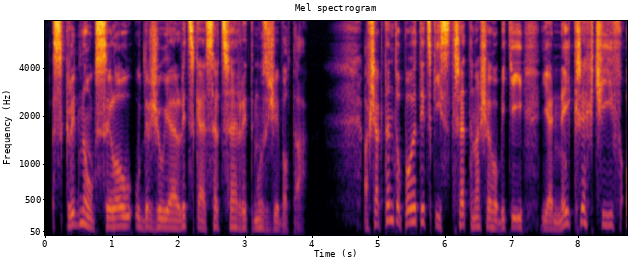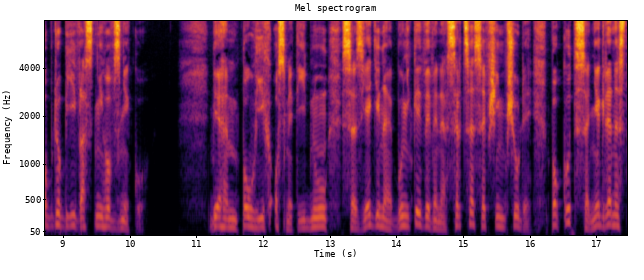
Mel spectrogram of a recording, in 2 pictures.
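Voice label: male Czech documentary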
